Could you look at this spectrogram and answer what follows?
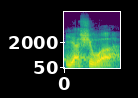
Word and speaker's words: Yeshua: and the name was jesus or yeshua as the hebrew would pronounce it but i love that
